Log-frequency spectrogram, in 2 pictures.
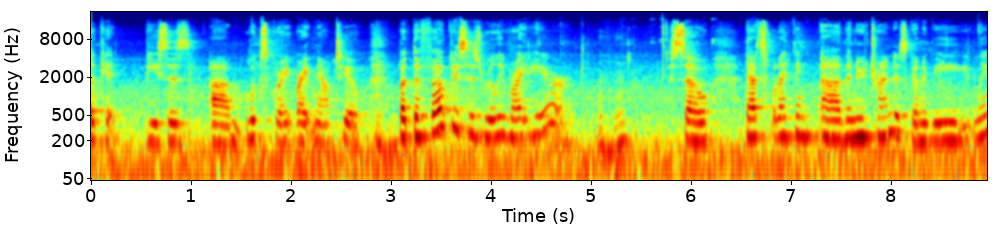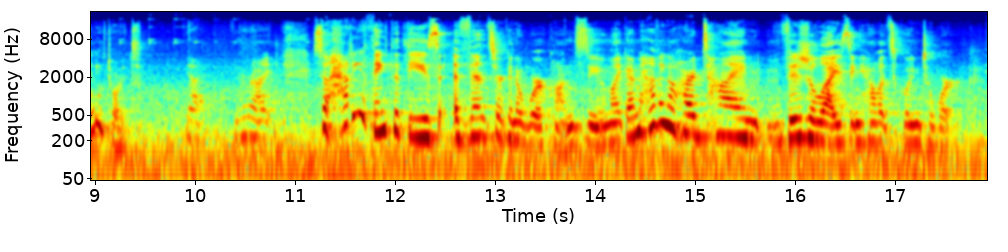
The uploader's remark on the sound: Live at TOOTSIES. We had the pleasure of recording live at one of our favorite neighborhood boutiques, Tootsies.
